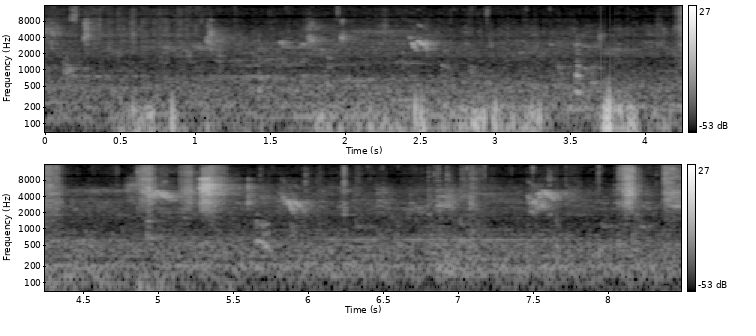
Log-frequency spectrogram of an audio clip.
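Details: Young rooster playing on a roof makes scattered short clucks and chirps, with sharp scratchy bursts and a low rumbling background underneath.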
